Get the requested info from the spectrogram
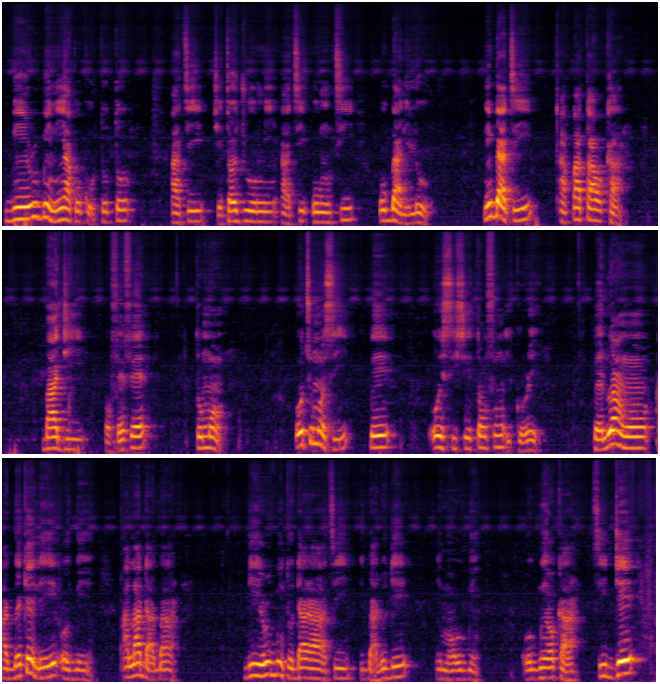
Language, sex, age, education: Yoruba, male, 15-29, primary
